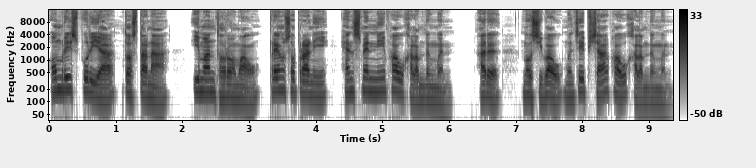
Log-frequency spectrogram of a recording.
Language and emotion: Bodo, neutral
